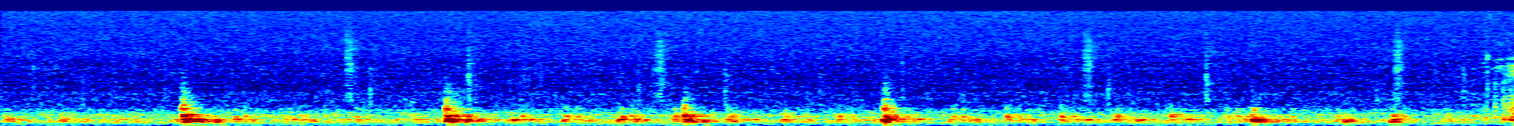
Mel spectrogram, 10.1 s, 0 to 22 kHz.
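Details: Fetal monitor during hospital monitoring: fast, muffled, rhythmic whooshing fetal heartbeat, broken by loud regular thumps about every 1.5 seconds as the hiccuping fetus hits the monitor. Fetal heartbeat with hiccups.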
